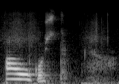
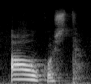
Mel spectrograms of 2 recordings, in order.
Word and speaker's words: august: По-эстонски это «аугуст». «Аугуст». Буковку «а» хорошо произносим, чтобы ее было слышно. И ударение на первый слог. Да? «Аугуст».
